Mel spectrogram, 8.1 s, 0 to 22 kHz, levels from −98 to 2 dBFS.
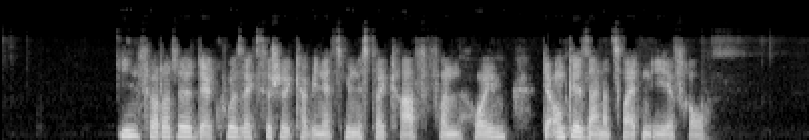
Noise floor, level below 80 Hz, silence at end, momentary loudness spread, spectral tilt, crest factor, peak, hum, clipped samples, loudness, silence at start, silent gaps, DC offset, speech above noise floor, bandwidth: -79 dBFS; -54 dBFS; 1 s; 7 LU; -6 dB/octave; 20 dB; -2 dBFS; none; under 0.1%; -20 LUFS; 1.15 s; none; under 0.1%; 59 dB; 9 kHz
